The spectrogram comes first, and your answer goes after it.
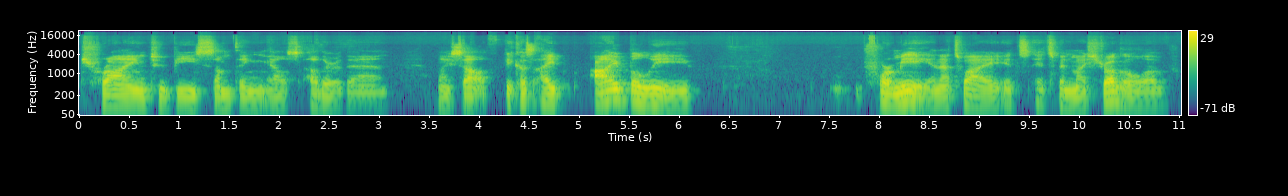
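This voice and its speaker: Calm, measured man with a low voice. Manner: measured, calm, with many fillers and restarts. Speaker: co-host. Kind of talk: casual conversation. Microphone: video call.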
